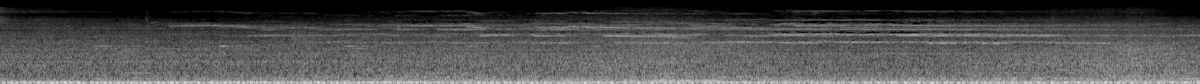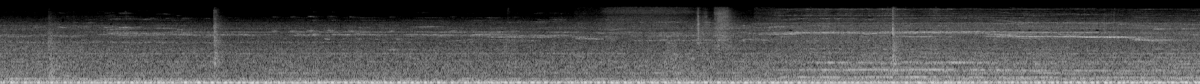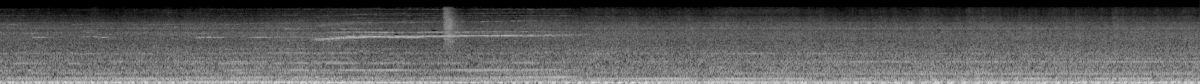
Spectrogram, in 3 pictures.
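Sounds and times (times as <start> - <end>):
diesel locomotive throbbing: 0.0 - 36.0
train wheels squealing on rails: 0.0 - 36.0
sharp clicks of train wheels: 13.7 - 14.4, 18.6 - 19.5.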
